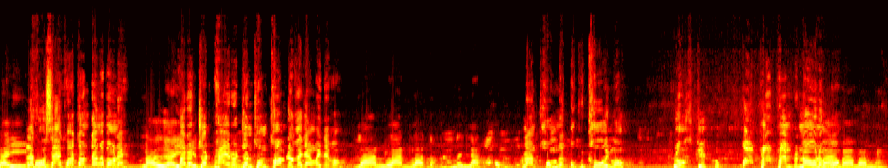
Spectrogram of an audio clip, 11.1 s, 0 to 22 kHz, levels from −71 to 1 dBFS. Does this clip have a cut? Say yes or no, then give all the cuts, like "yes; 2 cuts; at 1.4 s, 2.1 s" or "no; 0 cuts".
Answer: no; 0 cuts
